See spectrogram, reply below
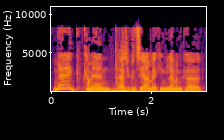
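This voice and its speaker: Low, composed English woman, reverberant. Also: wildly swooping pitch, normal speed, noisy background. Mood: hospitable. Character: composed, practical, self-possessed English woman. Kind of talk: radio drama acting.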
